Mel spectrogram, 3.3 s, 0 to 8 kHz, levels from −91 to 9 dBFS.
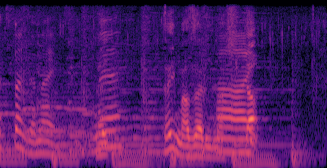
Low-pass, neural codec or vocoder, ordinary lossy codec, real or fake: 7.2 kHz; none; none; real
